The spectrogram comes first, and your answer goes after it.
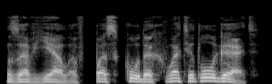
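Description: A man voicing a young male country doctor who accuses sharply and deliberately, full of righteous anger. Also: mid-range voice, lively intonation, a little mellow, no echo, clean studio sound, natural voice. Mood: furious.

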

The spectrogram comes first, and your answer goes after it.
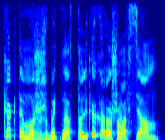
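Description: A man voicing a furious, tearful young woman mage who shouts in anguished outbursts while crying. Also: sits high, wildly swooping pitch, a little fast, husky, pitched above the performer's own voice, full character voice. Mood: tearful fury.

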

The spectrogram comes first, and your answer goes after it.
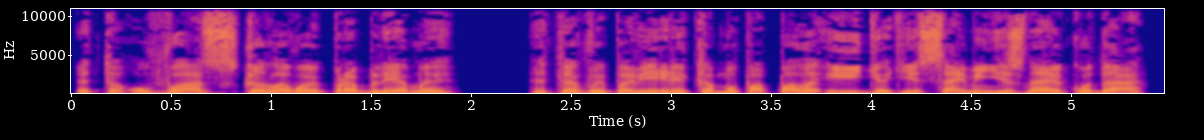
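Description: A man's voice: on the high side, level tone, fast, dry recording, clean studio sound, voice pushed up, lightly acted. A man reading an audiobook, voicing an angry, bitter woman, a former shop clerk and mother, who hurls accusations and insults. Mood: bitter, furious. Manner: harsh, accusing, shouting insults.

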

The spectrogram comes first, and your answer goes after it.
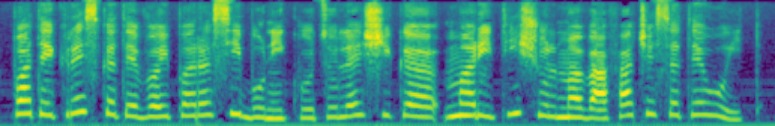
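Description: A loving young granddaughter, anxious and tender, pleading as she asks question after question, as a woman reads her in an audiobook. Her voice sits high and lifts higher with worry. The recording is close and dry. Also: a little mellow, no echo, lightly acted. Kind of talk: audiobook reading.

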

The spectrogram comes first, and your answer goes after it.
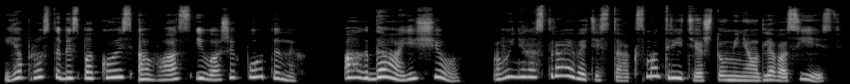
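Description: A woman's voice: mid-range voice, sing-song, moderate pace, darkish tone, no echo, clean studio sound. A woman voicing a cheeky young noblewoman who talks in a sweetly mocking, sighing way.

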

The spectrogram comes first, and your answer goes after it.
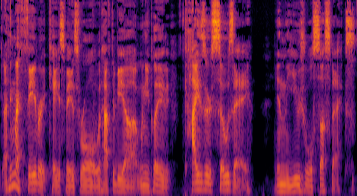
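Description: A young man from Brooklyn co-hosting a podcast, cracking deadpan jokes in casual chat. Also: low-pitched, measured pace. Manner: jokey, deadpan. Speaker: podcast co-host.

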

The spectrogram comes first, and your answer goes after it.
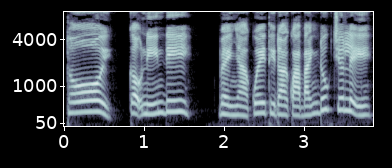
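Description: A woman storyteller voicing an irritated neighbor woman calling over the fence to hush a crying child. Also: mid-range voice, fairly quick, smooth, no echo, studio quality, natural voice. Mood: impatient. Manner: loud, scolding.

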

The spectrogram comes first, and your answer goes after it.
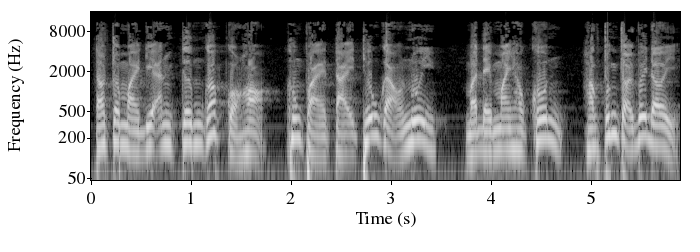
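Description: Storybook part: a man playing a stern village blacksmith father, gruff and commanding. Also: on the high side, animated, fast.

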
